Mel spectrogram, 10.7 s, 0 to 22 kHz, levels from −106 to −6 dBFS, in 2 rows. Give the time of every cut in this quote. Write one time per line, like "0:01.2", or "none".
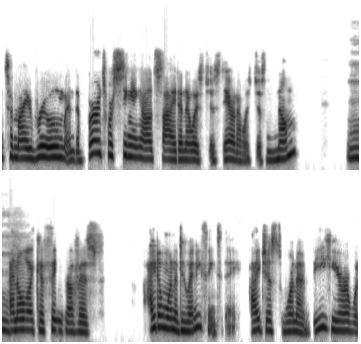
none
